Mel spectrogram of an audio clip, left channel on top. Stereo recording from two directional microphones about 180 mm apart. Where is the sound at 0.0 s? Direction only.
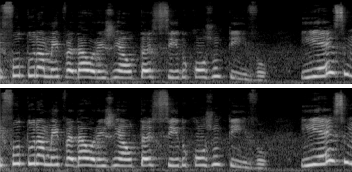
30° right (ahead or behind).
